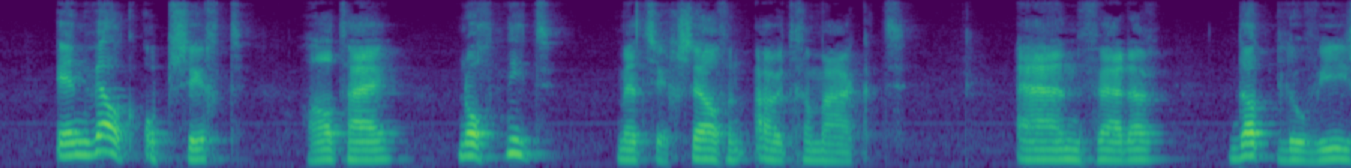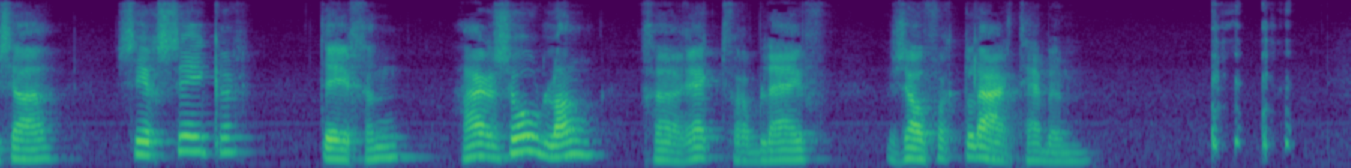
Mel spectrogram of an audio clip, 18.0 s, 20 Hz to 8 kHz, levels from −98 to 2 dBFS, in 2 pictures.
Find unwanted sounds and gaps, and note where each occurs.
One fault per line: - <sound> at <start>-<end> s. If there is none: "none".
- throat clearing at 17.1-17.7 s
